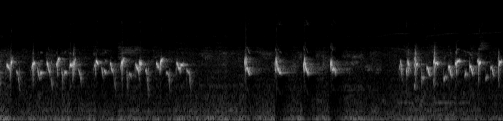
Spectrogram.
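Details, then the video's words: A wild Yellow-vented Bulbul sings long 'sambung ropel' phrases meant to make others sing: a quick warbled run, a few spaced full notes, a short silence, then another rapid chirping run. "Trucukan gacor Sambung ropel nguplik alam liar | pancingan trucukan agar bunyi gacor"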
